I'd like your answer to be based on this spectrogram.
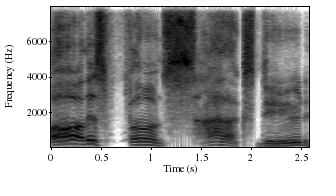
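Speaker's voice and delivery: put-on laid-back stoner voice. Riffing mid-conversation, doing a Jeff Spicoli impression. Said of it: "I was doing more of a Jeff Spicoli".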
